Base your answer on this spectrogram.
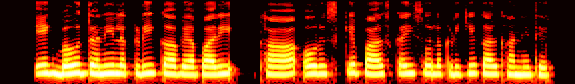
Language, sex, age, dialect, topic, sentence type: Hindi, female, 18-24, Marwari Dhudhari, agriculture, statement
